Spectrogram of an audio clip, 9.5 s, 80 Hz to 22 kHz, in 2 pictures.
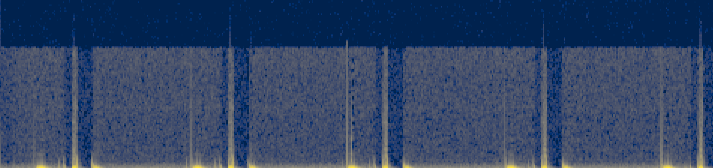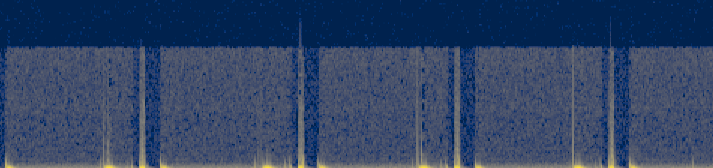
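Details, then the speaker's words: Mitral valve prolapse, about 58 beats a minute: S1 followed by a distinct mid-systolic click, no murmur. The S1-click interval is 140 ms standing and lengthens to 200 ms on squatting. "I will start in the standing position where the interval between S1 and the click is 140 milliseconds and then move to a squatting position where this interval is 200 milliseconds"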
